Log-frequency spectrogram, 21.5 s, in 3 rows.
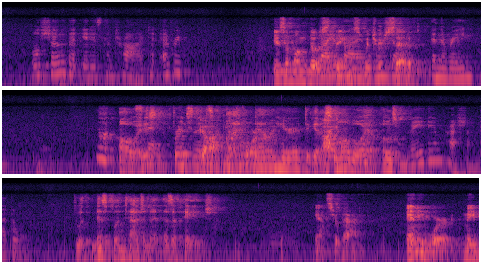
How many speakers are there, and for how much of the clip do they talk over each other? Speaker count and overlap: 4, about 25%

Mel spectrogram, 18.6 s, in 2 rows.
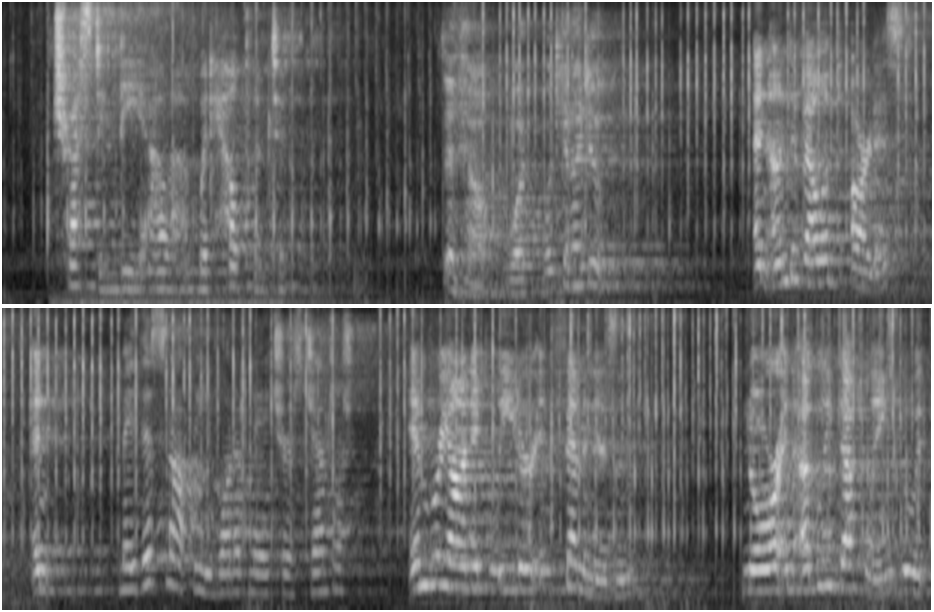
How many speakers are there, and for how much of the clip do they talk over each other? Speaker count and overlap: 4, no overlap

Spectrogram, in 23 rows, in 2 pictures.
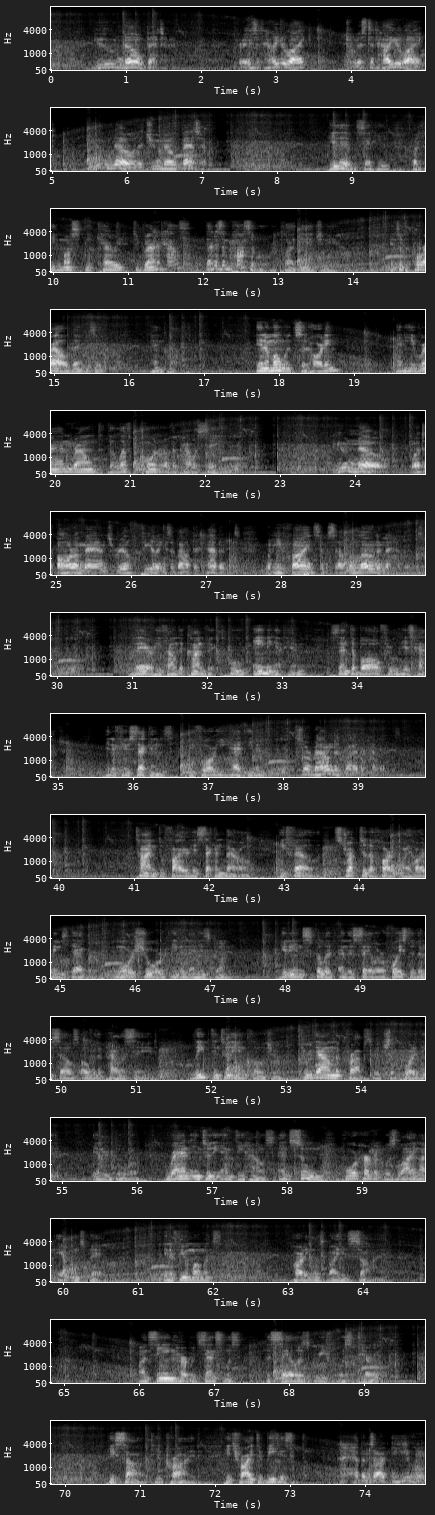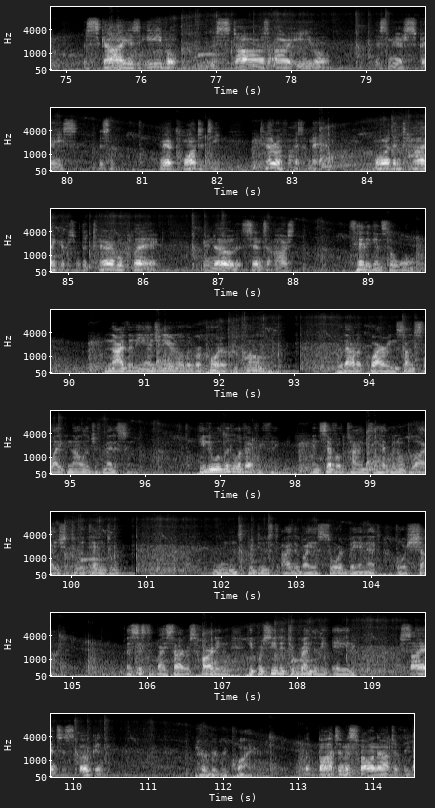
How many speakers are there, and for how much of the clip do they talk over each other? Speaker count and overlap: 2, no overlap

